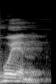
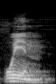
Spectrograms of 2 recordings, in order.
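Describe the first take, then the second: First: It begins with an h sound. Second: It begins with a plain w sound. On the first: The speaker calls it wrong. "আমরা বলি হোয়েন" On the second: The speaker calls it right. "কিন্তু হবে কি ওয়েন"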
